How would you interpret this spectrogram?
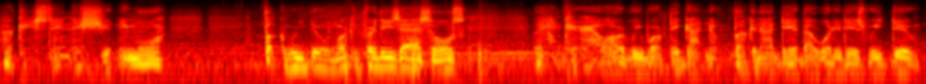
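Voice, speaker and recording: An actor playing a bitter, defiant soldier colonel who swings from hushed contempt to shouting. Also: male voice, rumbling low, normal speed, slight background noise. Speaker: rogue special forces officer. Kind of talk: video game cutscene acting.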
